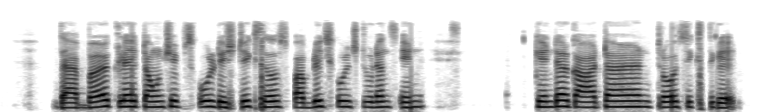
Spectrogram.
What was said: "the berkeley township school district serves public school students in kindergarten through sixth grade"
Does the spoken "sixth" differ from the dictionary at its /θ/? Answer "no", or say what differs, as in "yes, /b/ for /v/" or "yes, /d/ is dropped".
yes, /t/ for /θ/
